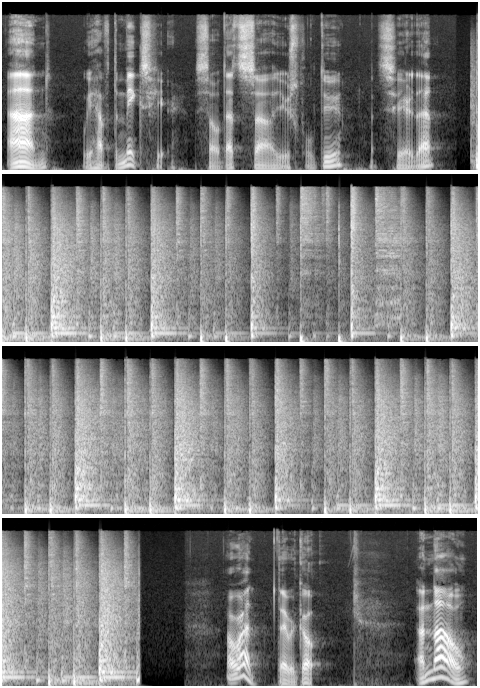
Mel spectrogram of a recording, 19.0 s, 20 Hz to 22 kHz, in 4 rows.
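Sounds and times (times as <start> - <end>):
overdriven drum loop: 4.7 - 15.7.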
